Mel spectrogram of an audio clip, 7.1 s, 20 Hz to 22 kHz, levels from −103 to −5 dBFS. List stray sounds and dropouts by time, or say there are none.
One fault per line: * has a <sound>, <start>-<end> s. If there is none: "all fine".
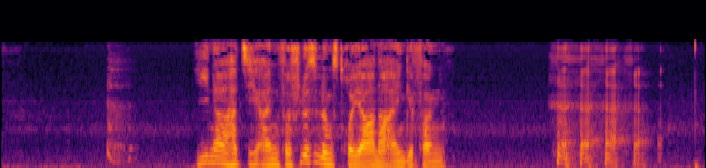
* has a cough, 1.1-1.4 s
* has a laugh, 5.5-6.7 s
